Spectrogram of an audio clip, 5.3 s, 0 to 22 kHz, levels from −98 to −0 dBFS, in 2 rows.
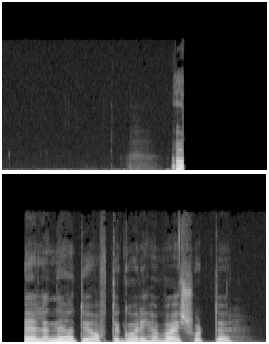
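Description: A short speech recording with one clear problem: an audio dropout to silence running from 1.81 s to 2.88 s. The speech cuts off mid-flow and comes back just as abruptly, and in between there's nothing at all, not even room tone, so about 1.07 s of whatever was being said is simply gone. That dead-flat gap is the giveaway that the input was likely lost for a moment while the recorder kept writing silence.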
